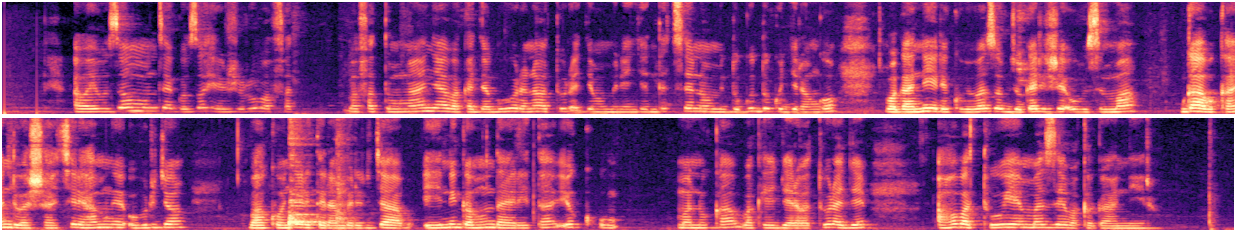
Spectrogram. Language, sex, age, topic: Kinyarwanda, female, 18-24, education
